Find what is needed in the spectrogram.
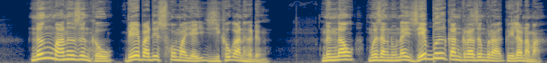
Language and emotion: Bodo, angry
